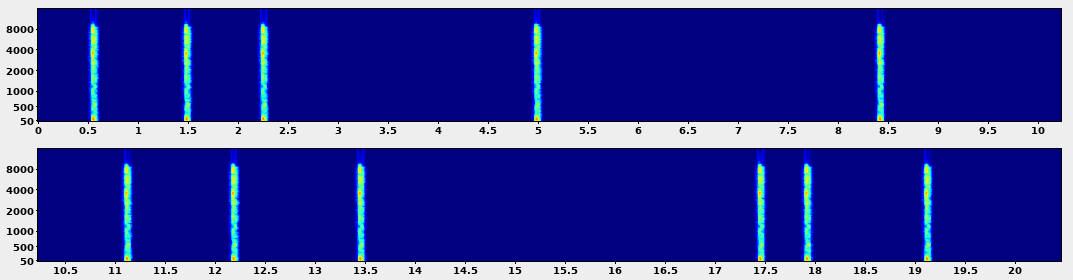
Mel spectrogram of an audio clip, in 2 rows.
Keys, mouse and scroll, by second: 2.2 click, 4.9 click, 8.5 shift+click, 11.1 click, 11.4 middle click, 12.4 shift+a, 19.2 click.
